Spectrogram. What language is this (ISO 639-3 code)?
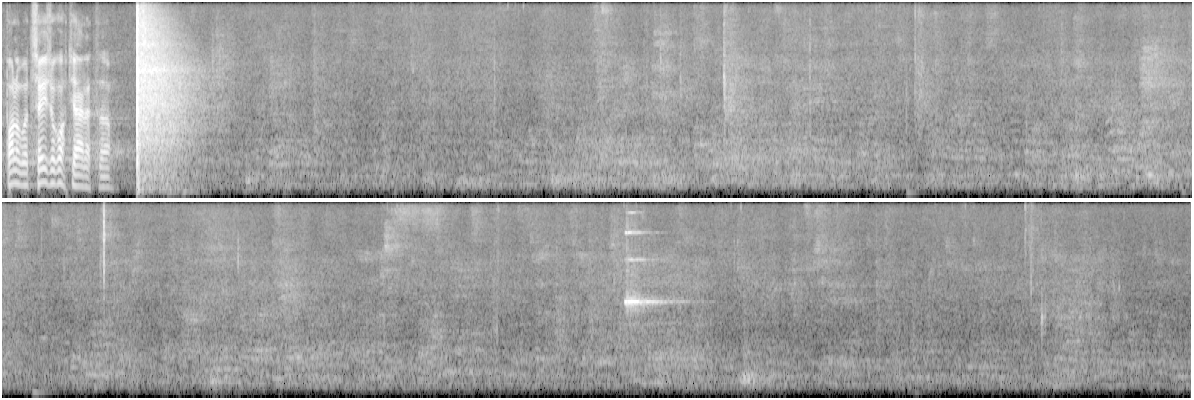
est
